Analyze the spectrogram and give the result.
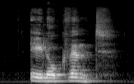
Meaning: eloquent
- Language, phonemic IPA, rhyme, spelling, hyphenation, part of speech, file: Dutch, /ˌeː.loːˈkʋɛnt/, -ɛnt, eloquent, elo‧quent, adjective, Nl-eloquent.ogg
